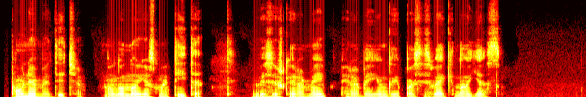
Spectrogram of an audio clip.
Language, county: Lithuanian, Marijampolė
